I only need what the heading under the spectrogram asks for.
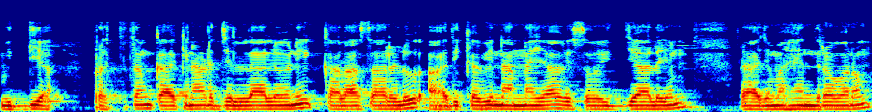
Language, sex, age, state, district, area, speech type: Telugu, male, 45-60, Andhra Pradesh, Kakinada, urban, spontaneous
